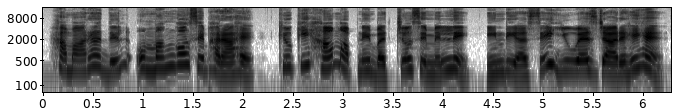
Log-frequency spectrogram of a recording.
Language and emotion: Hindi, happy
